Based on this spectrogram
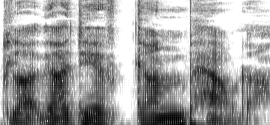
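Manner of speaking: put-on close whisper. Recounting how Davov leans in to speak, retelling Davov's whisper. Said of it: "he leans in and just whispers".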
